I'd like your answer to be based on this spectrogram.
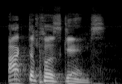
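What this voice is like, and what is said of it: Put-on Ukrainian accent. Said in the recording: “We're gonna give him a Ukrainian accent.”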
